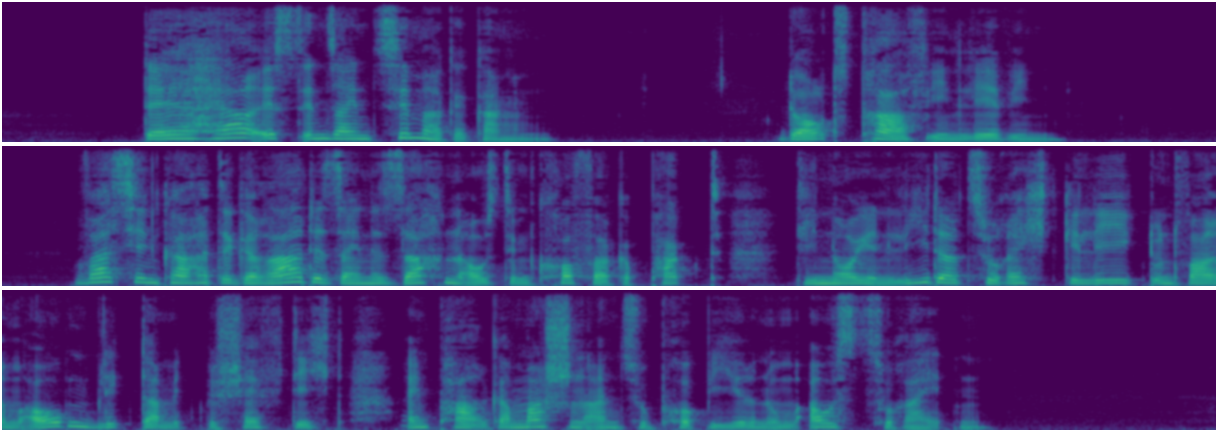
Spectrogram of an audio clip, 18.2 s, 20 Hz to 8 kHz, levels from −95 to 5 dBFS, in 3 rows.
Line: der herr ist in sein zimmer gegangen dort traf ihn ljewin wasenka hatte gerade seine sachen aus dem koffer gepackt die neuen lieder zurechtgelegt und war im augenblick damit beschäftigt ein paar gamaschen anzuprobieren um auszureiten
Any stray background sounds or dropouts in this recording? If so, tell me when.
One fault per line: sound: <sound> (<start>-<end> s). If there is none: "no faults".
no faults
